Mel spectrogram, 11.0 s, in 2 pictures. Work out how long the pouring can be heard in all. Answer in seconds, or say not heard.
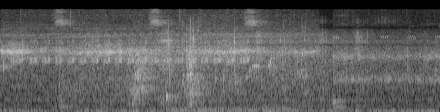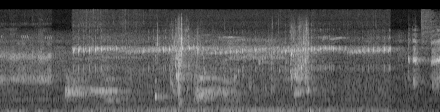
4 s.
